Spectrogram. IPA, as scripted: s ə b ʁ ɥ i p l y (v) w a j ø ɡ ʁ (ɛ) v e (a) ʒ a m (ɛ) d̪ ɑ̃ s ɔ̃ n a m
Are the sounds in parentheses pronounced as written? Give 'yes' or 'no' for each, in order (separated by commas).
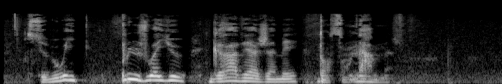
no, no, yes, yes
